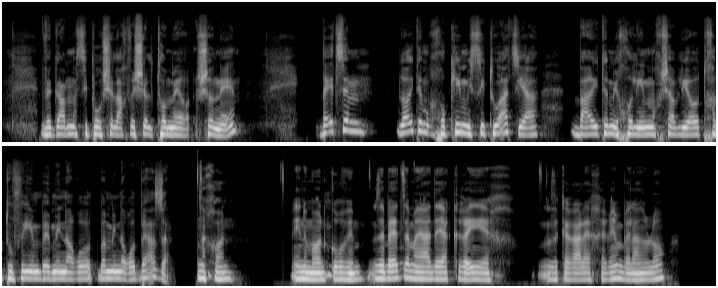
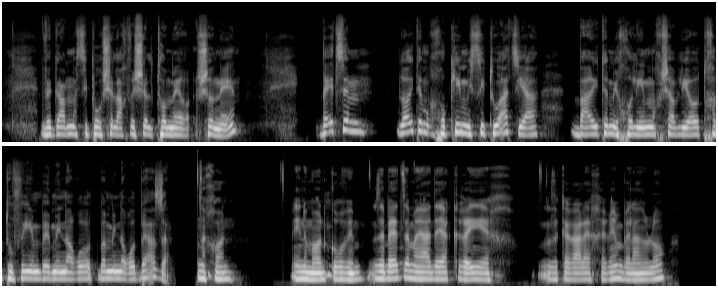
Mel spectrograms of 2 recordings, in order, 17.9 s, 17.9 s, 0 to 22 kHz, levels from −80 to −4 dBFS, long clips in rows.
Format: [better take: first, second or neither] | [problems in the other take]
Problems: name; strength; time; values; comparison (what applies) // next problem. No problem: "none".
neither | none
